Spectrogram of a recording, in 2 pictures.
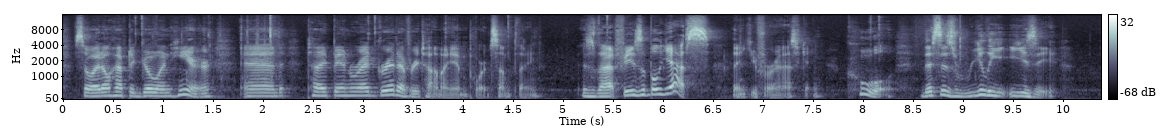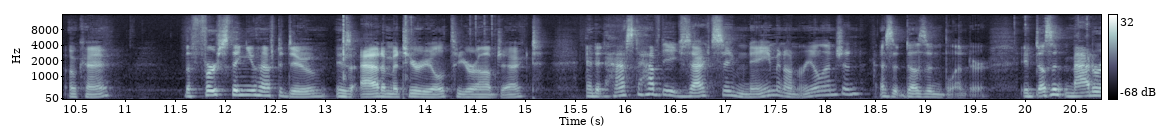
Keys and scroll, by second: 1.1-2.2 typing, 4.0 a, 4.0 s.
